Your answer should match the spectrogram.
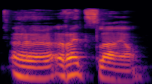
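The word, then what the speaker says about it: rädsla: Redsla, yes. The Redsla. R is wrong, kind of. So Redsla. Or, And the A with 2 dots is a A.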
